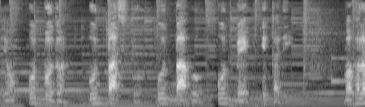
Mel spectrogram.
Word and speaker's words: উদ্বোধন: উত উপসর্গযোগে গঠিত শব্দের ত দ এর সঙ্গে, অর্থাৎ ত যখন দ হয়ে যায়, এর সঙ্গে যুক্ত বফলা অবিকৃত হয়ে উচ্চারণ হয়। যেমন উদ্বোধন, উদ্বাস্তু, উদ্বাহু, উদ্বেগ ইত্যাদি।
